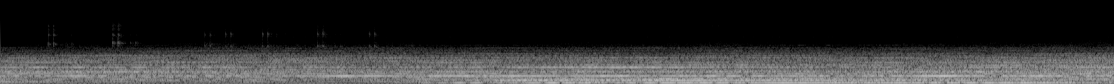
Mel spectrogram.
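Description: Large gongs hum and shimmer with a deep, steady ringing drone.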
